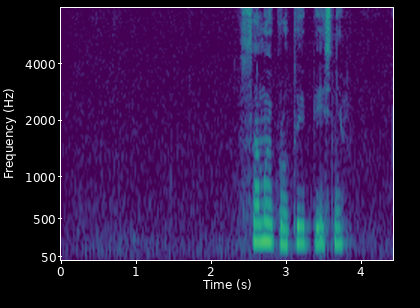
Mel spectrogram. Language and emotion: Russian, neutral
